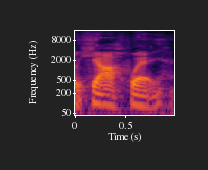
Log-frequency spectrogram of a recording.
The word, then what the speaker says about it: Yahweh: sound of breathing so the breathe in sounds like yah and then the exhale sounds like way so yah way um so the idea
